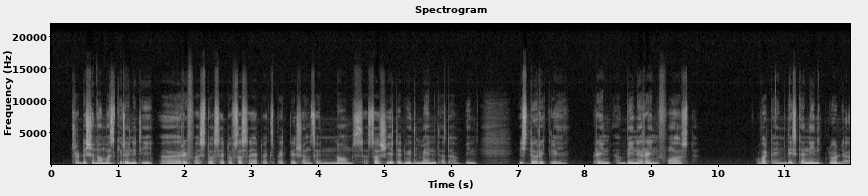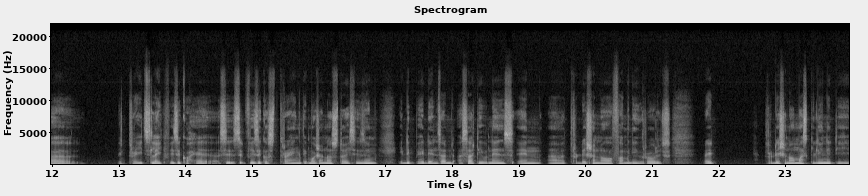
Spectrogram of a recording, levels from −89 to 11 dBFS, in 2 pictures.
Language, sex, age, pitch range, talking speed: Swahili, male, 20-39, 100-120 Hz, 120 wpm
